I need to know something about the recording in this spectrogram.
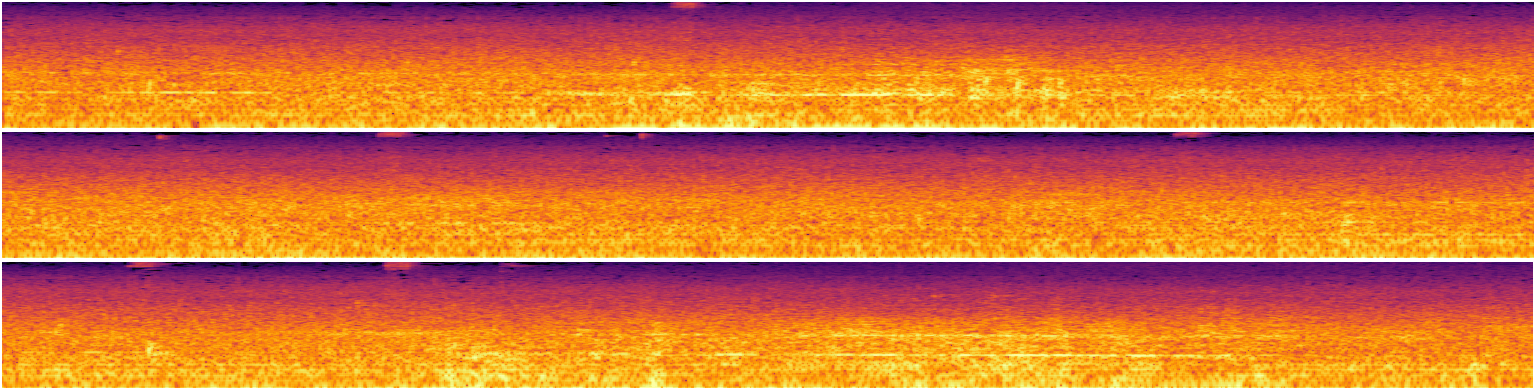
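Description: Steady rush of falling water from a small waterfall, with a low humming tone that swells about four seconds in and again near the end.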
